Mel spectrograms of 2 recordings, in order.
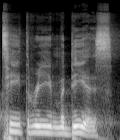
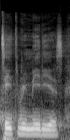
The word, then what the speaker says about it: T3 Medias: get the name wrong he would always call it uh t3 medeas it was so funny and i think the last time i sent something in he finally said it right t3 medias he finally said it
